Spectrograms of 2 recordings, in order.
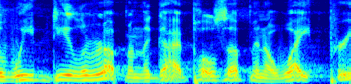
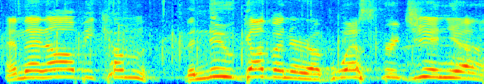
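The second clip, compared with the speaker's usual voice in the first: high, loud proclamation; hammed-up politician's announcement; mock rally speech; 10 semitones higher, 7 dB louder than usual. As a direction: proclaim it to a cheering crowd. Mock campaign speech to the crowd.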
